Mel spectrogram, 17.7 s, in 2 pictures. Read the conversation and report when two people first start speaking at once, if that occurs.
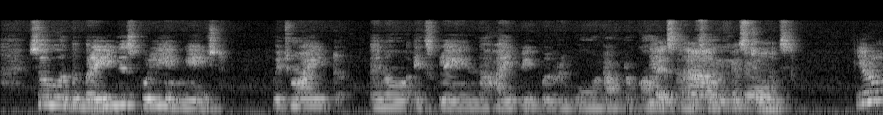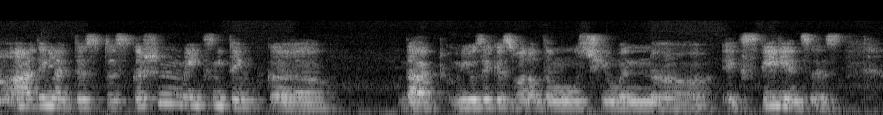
6 s

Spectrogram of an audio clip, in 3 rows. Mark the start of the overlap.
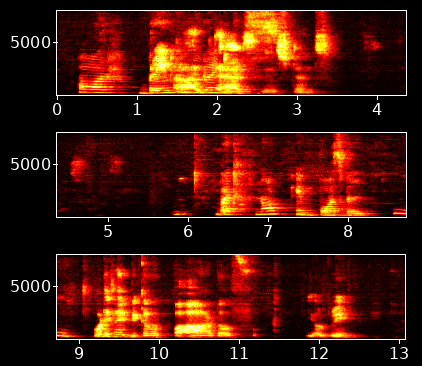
1 s

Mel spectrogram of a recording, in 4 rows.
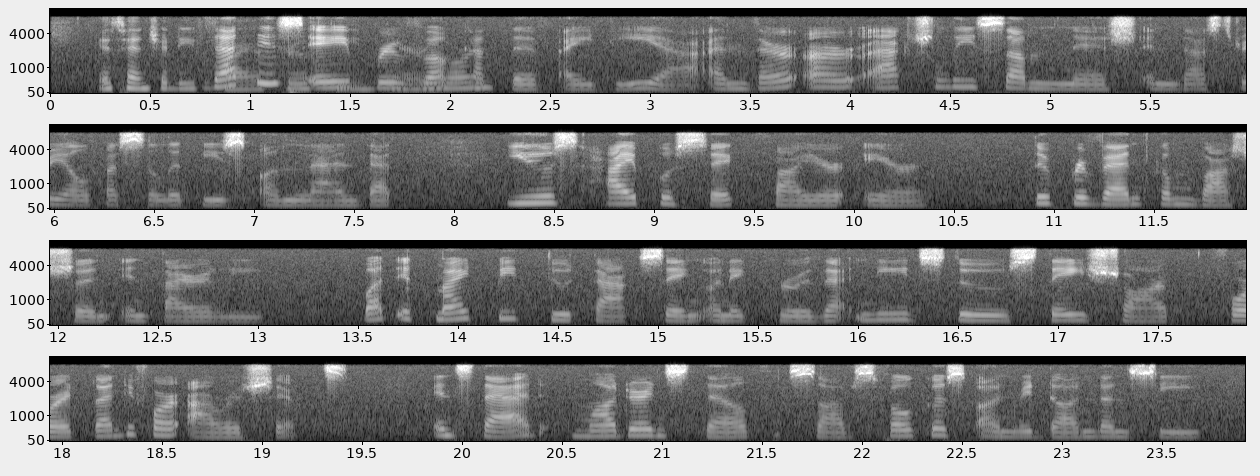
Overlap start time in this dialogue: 1 s

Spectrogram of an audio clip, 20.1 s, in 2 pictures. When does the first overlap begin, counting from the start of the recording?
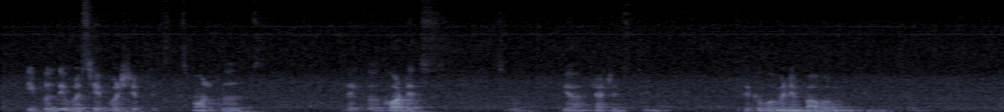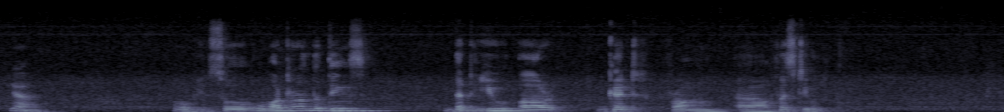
none

